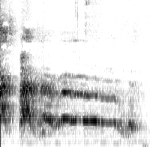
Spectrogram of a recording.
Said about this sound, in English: Oh, you did it. You set off the hound.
